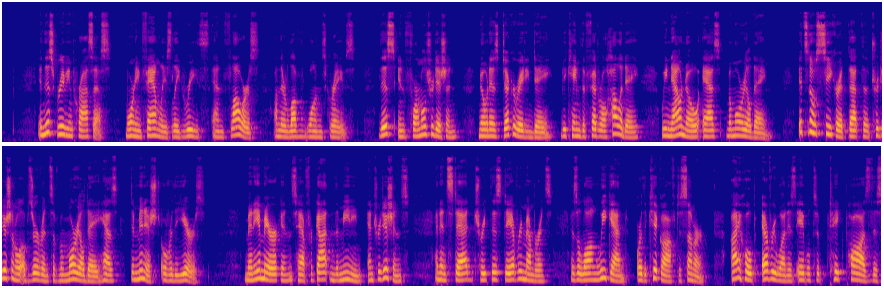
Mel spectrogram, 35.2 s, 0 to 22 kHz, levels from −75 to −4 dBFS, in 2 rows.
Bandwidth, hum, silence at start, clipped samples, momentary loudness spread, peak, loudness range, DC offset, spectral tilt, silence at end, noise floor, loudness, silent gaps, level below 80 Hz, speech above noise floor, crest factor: 16.5 kHz; none; 0.7 s; under 0.1%; 11 LU; -4 dBFS; 3 LU; under 0.1%; -5 dB/octave; 0 s; -59 dBFS; -20 LUFS; none; -66 dBFS; 39 dB; 16 dB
